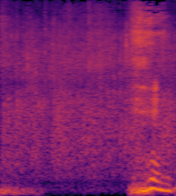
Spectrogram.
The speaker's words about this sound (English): Let's applaud the living God.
